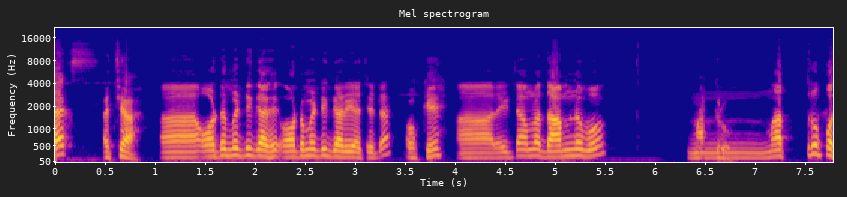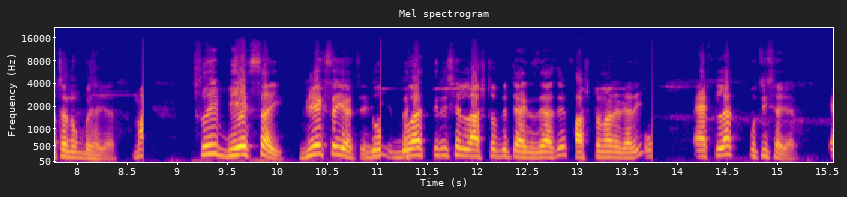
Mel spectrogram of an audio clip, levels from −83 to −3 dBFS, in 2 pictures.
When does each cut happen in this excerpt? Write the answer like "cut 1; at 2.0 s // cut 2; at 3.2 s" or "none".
cut 1; at 8.7 s // cut 2; at 11.0 s // cut 3; at 13.7 s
